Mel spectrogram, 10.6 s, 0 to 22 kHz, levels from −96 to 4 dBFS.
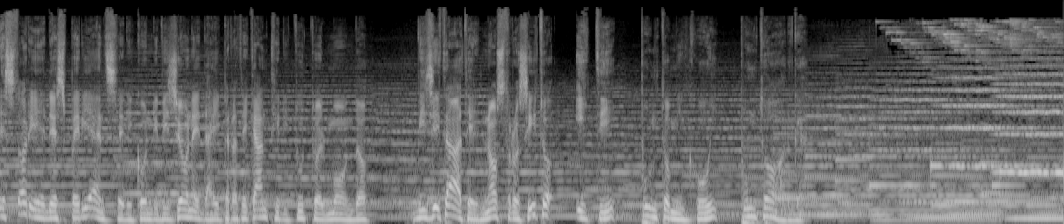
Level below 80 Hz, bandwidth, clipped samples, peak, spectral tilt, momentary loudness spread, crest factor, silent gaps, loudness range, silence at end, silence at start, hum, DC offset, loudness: -38 dBFS; 19 kHz; under 0.1%; -6 dBFS; -4.5 dB/octave; 7 LU; 16 dB; none; 2 LU; 0 s; 0 s; none; under 0.1%; -23 LUFS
